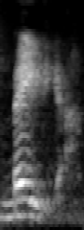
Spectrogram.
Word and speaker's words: media: media looks like media in english but it's pronounced media okay so if you wanted to say 230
